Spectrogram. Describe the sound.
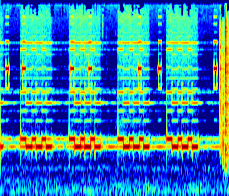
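A telephone rings in repeated bursts of high, warbling electronic tones at a steady rhythm, each burst separated by a short gap, before a brief harsh rush of noise at the end.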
